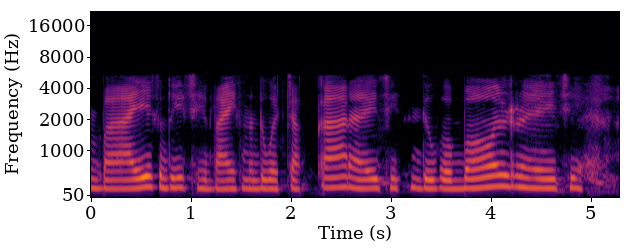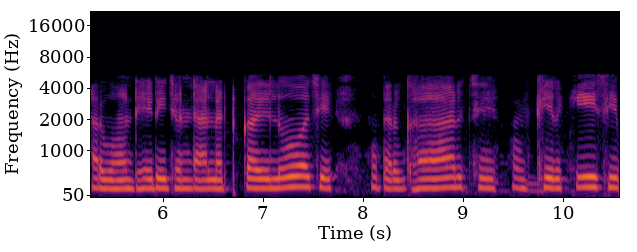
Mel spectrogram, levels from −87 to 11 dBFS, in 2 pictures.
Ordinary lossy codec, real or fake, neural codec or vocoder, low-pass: none; fake; codec, 16 kHz, 4 kbps, X-Codec, HuBERT features, trained on balanced general audio; 5.4 kHz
